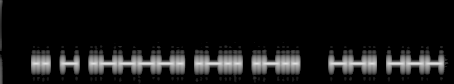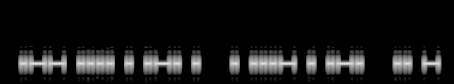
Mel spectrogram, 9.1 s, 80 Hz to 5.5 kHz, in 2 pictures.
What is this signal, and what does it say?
Morse code, heard as a keyed tone, about 25 wpm, 600 Hz. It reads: IT'LL GO WHERE EVER IT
